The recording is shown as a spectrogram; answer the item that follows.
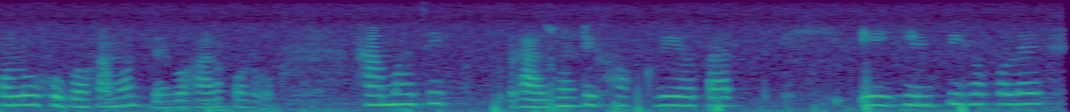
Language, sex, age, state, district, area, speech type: Assamese, female, 30-45, Assam, Goalpara, urban, spontaneous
